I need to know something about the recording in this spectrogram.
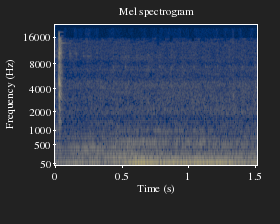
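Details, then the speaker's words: Lada Priora after gearbox repair (broken final-drive gear teeth that caused knocking in all gears, new clutch, new oil), on a lift, cold with high idle. Smooth even drone in 2nd, then 3rd and 4th, knock gone. Normal gearbox running. "обороты того звука нет ставим на 3 того звука нет на 4 нет того звука нет"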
